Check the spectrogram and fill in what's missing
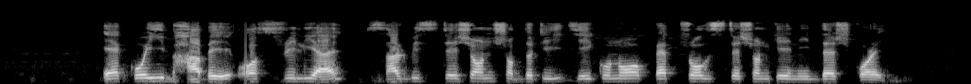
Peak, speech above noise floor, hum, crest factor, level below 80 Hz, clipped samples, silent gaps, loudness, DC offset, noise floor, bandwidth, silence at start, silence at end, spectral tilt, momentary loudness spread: -2 dBFS; 54 dB; none; 16 dB; -62 dBFS; under 0.1%; none; -17 LUFS; under 0.1%; -71 dBFS; 8.2 kHz; 1.05 s; 0.85 s; -2.5 dB/octave; 11 LU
